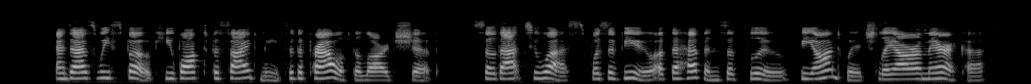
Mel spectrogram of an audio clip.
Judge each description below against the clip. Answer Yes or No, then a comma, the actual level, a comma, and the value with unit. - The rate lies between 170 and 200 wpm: Yes, average, 185 wpm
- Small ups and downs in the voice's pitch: No, average, 5.1 semitones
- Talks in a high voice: Yes, very high, 265 Hz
